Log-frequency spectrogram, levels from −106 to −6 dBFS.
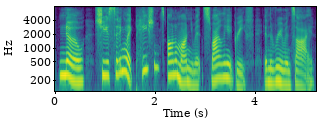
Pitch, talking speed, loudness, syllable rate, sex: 215 Hz, 185 wpm, -18 LUFS, 5.2 syllables/s, female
